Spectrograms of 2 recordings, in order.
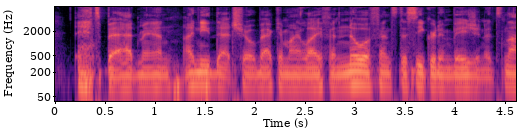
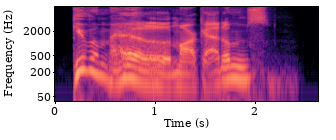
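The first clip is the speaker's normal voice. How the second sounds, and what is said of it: Imitates a character's voice. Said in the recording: “That's my best Sulla impression. ... Chills. No, that was good.”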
